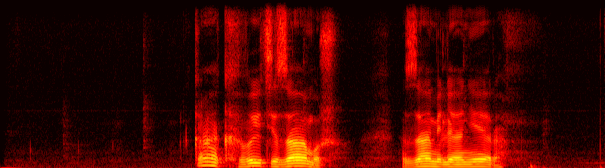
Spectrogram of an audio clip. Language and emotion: Russian, sad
